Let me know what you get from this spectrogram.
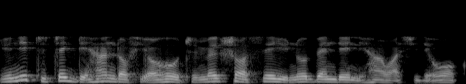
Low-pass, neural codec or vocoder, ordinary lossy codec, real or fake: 3.6 kHz; none; none; real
